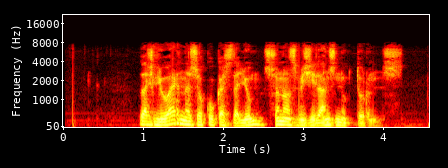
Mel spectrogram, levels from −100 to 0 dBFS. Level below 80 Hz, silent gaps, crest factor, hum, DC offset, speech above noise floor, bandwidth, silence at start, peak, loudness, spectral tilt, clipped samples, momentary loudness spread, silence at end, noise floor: -44 dBFS; none; 14 dB; none; under 0.1%; 45 dB; 8 kHz; 0.95 s; -2 dBFS; -16 LUFS; -5.5 dB/octave; under 0.1%; 12 LU; 0.35 s; -60 dBFS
